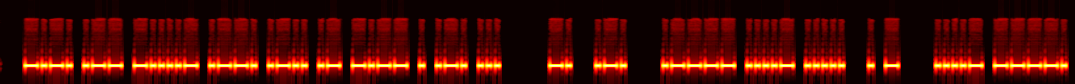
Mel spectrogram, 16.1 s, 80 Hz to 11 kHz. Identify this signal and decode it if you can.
Morse code, heard as a keyed tone, about 19 wpm, 800 Hz. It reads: CW-PLAYERS N R 145 ET 49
